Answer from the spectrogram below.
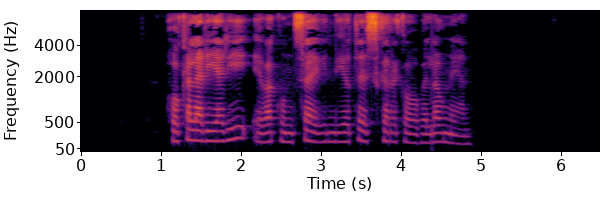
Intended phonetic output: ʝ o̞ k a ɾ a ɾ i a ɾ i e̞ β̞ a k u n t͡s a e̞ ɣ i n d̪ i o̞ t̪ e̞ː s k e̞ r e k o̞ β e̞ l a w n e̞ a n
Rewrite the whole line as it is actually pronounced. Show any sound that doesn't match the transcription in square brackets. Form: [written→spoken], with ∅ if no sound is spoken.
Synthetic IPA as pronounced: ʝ o̞ k a [ɾ→l] a ɾ i a ɾ i e̞ β̞ a k u n t͡s a e̞ ɣ i n d̪ i o̞ t̪ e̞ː s k e̞ r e k o̞ β e̞ l a w n e̞ a n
